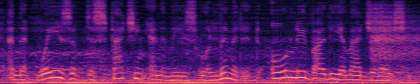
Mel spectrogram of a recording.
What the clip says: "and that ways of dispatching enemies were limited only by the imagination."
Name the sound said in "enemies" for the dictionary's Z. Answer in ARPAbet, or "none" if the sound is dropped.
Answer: Z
